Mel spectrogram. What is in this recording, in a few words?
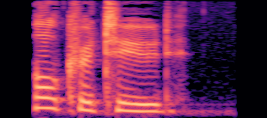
"pulchritude", American English; t - ʧ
